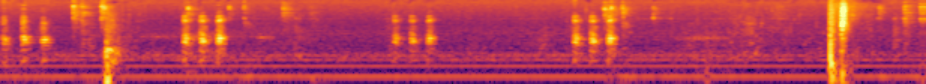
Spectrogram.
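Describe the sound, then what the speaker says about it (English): Chickens in a video game give short clucking bursts in groups of two or three, scattered over a steady low hum, with one louder sharp thump among them; no voices. "Chicken on the loose."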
